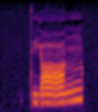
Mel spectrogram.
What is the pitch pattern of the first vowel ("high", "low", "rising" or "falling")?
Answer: rising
